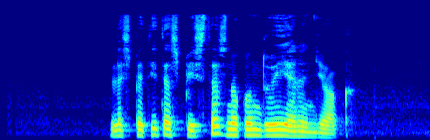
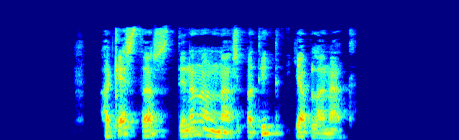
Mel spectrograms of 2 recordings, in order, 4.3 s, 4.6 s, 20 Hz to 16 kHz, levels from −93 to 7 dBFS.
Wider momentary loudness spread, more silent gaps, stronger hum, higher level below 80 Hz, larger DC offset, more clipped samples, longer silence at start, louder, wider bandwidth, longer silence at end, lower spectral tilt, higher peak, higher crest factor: first, 10 LU vs 7 LU; neither; neither; second, -84 dBFS vs -66 dBFS; neither; neither; about the same, 1.1 s vs 1 s; second, -30 LUFS vs -24 LUFS; first, 11 kHz vs 8.4 kHz; second, 0.8 s vs 1.05 s; first, -6.5 dB/octave vs -3.5 dB/octave; second, -14 dBFS vs -4 dBFS; about the same, 18 dB vs 22 dB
